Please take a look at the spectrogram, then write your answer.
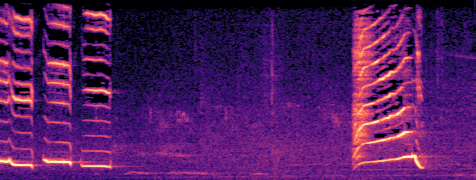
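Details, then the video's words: Black-throated laughingthrush (Garrulax chinensis) singing a long forest-style song used to spur wild-caught birds to sing: three loud, fluty whistles, each a little lower than the last, then a pause and one long whistle that rises and drops sharply. "Khướu Bạc Má Hót Giọng Rừng LUYẾN DÀI HAY"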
